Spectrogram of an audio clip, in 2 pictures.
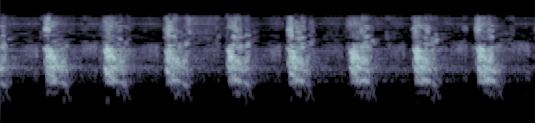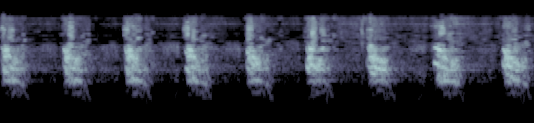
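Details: Bluetick Coonhounds hunting raccoons, following a track through corn and treeing in the woods; clear, evenly spaced barks about twice per second, loud and steady across the short stretch.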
